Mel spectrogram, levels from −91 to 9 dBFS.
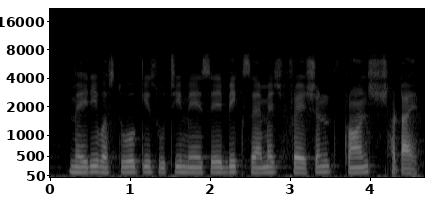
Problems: background sounds at intervals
